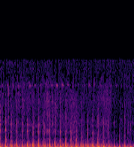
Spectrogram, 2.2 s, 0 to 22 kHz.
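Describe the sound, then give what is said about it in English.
A Bell twin-engine helicopter passes overhead as it comes back to land on the Dún Briste sea stack, its rotor blades beating in a rapid, steady thudding rhythm, loud and heavy, with no voices. “It's coming right over us now, this Bell twin-engine helicopter, and hopefully we can get it on board again just as successfully as we were able to land 2.5 hours ago.”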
